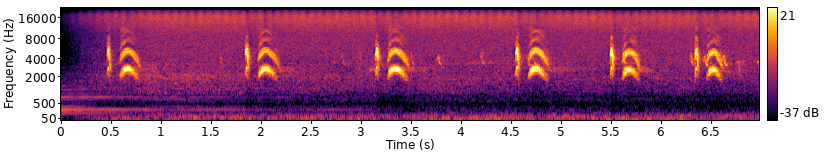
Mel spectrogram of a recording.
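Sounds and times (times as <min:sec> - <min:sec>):
Cassin's kingbird harsh arching calls: 0:00.2 - 0:06.9.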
